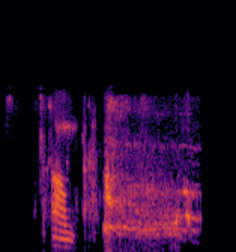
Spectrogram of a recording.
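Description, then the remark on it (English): A dog gives a short burst of high, whiny yelps, then a longer, rough, strained vocalizing that blends barking and whimpering for about a second before cutting off abruptly. “This dog. This dog is possessed.”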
